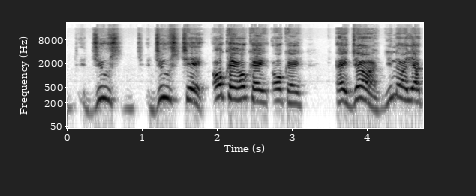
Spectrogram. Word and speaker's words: Gesicki: You say Gesicki is actually pronounced juice check.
